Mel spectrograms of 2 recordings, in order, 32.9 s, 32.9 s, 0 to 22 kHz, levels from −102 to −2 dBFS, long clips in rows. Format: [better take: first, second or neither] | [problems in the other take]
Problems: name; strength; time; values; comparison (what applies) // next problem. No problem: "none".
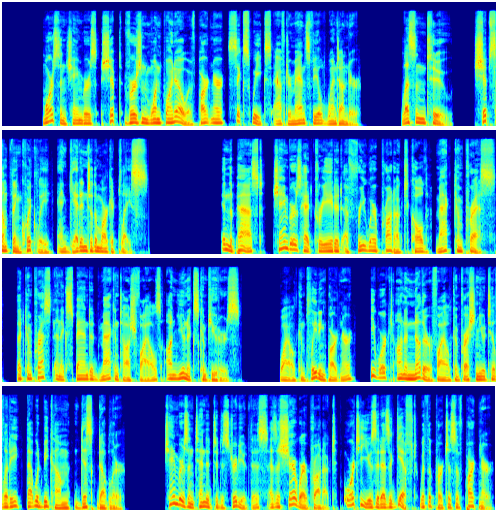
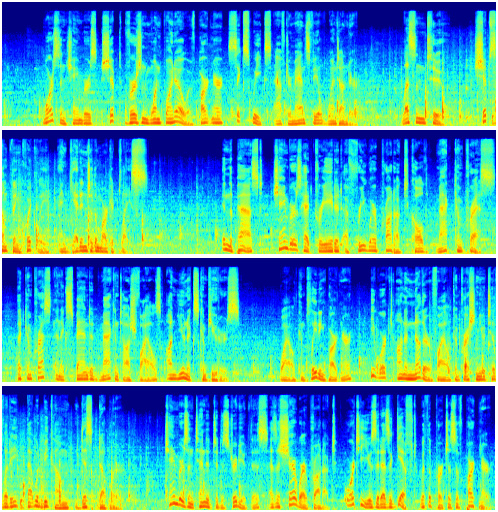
first | animal sounds; noticeable; throughout; 10 dB below the speech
